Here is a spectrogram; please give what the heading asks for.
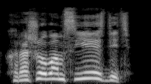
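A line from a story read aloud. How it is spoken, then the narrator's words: Shout. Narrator (Russian): крикнул Боб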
